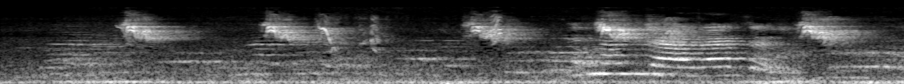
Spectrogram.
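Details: A sparrow sitting on a wall in Pakistan gives about seven bright, short chirps at an uneven pace, roughly one every half second, with a faint low hum and a possible voice behind.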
